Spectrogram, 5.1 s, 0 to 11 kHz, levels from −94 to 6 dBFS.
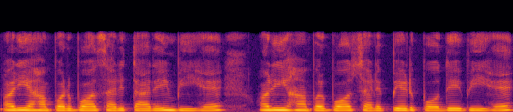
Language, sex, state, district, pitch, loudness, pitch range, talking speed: Hindi, female, Himachal Pradesh, Shimla, 200 Hz, -14 LUFS, 195-205 Hz, 200 wpm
